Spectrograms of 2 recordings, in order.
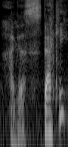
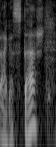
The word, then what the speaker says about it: Agastache: back that's the cutting back now this is agastaki or some people pronounce it agastache this is a variety called rose mint that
